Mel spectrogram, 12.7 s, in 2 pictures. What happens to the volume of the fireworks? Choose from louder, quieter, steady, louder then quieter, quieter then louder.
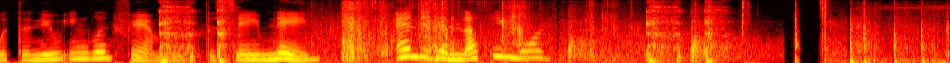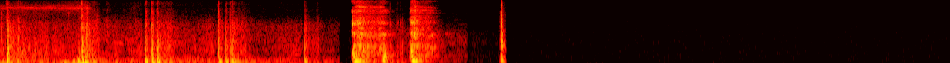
quieter.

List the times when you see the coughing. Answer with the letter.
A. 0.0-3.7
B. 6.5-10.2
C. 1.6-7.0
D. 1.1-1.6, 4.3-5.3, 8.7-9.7
D.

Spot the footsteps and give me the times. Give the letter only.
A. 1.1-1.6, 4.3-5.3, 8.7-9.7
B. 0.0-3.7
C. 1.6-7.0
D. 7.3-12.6
C.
